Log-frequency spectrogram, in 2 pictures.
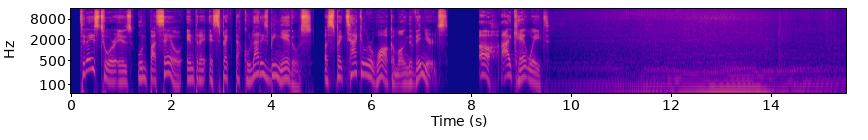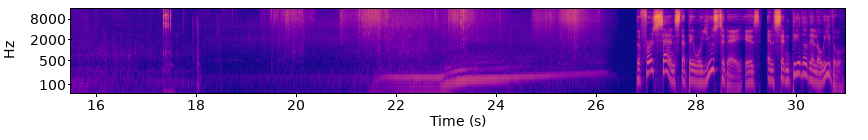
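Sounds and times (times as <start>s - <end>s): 
speech: 0.2s - 7.6s, 8.2s - 9.6s, 26.8s - 30.9s
tourist's car engine revving and pulling away onto the road: 9.6s - 26.5s.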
